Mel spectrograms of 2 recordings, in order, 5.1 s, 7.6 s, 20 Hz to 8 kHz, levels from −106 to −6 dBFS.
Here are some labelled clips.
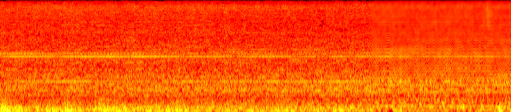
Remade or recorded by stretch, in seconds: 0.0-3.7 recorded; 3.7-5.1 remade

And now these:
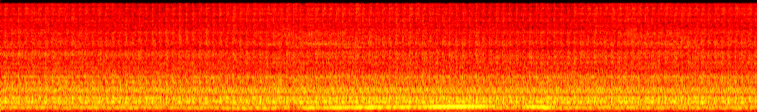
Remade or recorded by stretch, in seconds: 0.0-3.1 remade; 3.1-5.4 recorded; 5.4-7.6 remade

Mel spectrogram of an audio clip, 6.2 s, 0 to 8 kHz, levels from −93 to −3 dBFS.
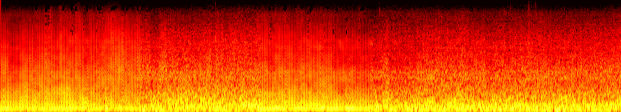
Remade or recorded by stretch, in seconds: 0.0-1.4 remade; 1.4-2.6 recorded; 2.6-3.7 remade; 3.7-6.2 recorded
